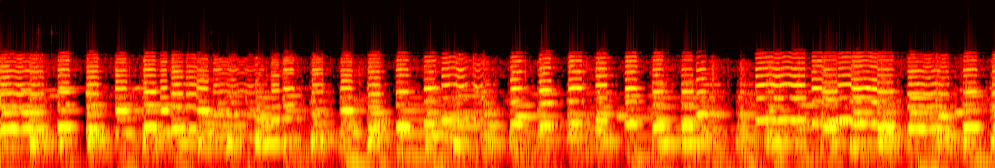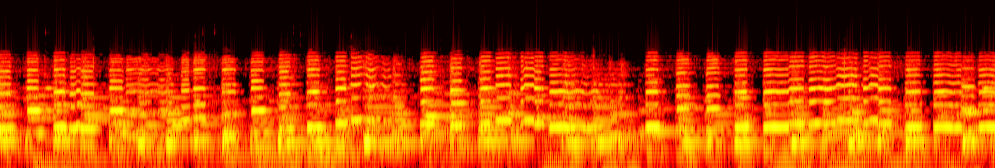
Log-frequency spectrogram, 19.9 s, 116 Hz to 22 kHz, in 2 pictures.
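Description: A 1930s dance band tune plays throughout at a steady, bouncy tempo, its full ensemble sounding muffled and thin at the top like an old recording, with no talking over it.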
